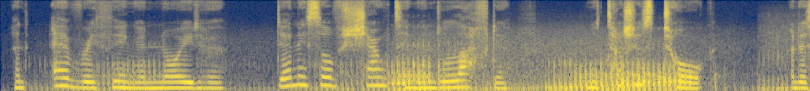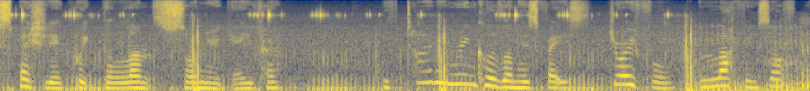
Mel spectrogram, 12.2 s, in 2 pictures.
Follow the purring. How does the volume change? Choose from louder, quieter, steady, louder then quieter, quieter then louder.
louder then quieter.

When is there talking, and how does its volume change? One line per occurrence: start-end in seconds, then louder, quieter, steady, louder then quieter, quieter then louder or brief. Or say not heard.
0.1-12.1 steady.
